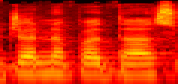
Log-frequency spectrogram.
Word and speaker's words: Janapadas: So this age of this Mahajanpads and Janpads, okay, this word, or you can pronounce as Janapadas also, okay, it is same.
